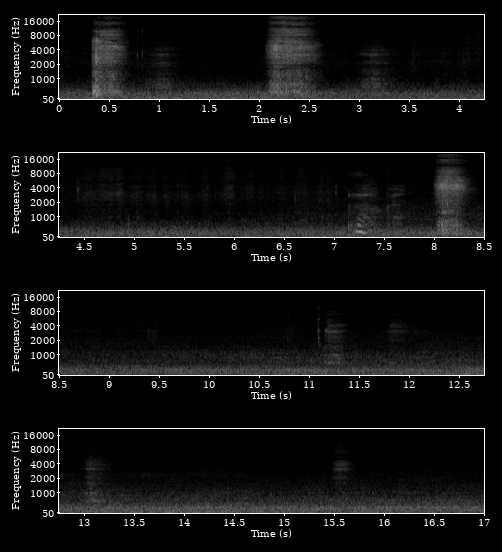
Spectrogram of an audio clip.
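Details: Several sharp, explosive allergy sneezes in a quiet room, some preceded by brief inward breaths, intensifying; repeated sneezing.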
